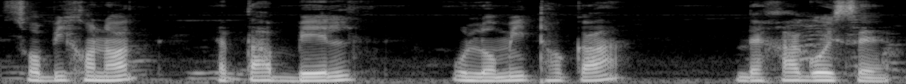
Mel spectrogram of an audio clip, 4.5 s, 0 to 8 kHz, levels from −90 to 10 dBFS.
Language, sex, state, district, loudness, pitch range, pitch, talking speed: Assamese, male, Assam, Sonitpur, -16 LUFS, 135-150 Hz, 140 Hz, 90 wpm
